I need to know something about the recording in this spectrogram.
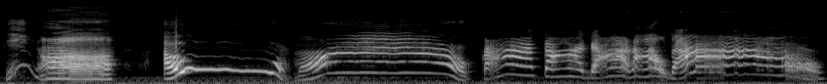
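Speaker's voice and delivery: high, loud whooping animal noises; raucous animal chorus; animals' wild song. Acted. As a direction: howl and meow like the band. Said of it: "they'd sing their song".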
